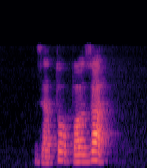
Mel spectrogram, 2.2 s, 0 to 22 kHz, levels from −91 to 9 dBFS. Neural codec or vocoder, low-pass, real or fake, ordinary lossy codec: none; 7.2 kHz; real; none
